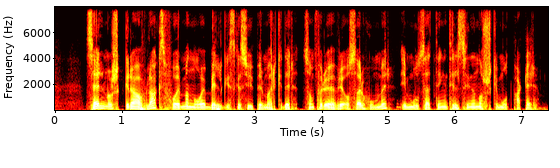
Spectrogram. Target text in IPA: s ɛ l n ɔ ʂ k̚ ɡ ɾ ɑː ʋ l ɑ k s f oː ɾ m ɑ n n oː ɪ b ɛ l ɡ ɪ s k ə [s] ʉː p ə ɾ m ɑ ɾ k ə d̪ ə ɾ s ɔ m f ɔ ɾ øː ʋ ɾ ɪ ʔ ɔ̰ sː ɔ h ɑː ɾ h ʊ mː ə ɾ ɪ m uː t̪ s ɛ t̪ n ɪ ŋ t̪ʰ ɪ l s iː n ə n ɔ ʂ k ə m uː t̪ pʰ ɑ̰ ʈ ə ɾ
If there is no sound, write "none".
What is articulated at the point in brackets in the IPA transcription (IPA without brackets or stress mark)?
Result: s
